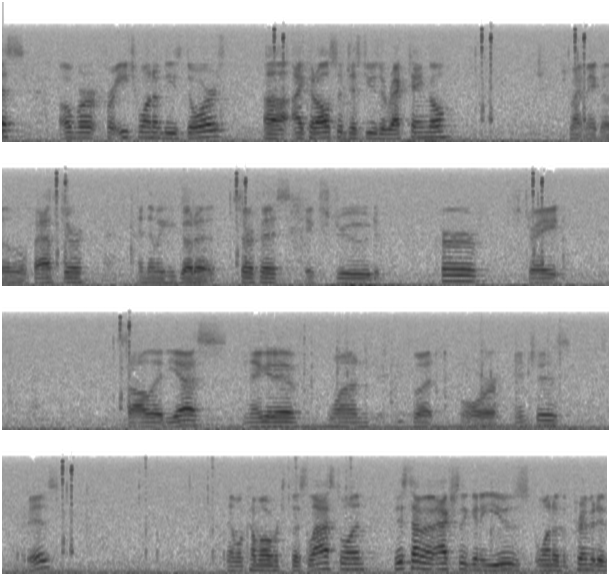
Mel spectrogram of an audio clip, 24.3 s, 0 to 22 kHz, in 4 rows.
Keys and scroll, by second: 15.5 1, 16.9 4, 17.6 Return.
